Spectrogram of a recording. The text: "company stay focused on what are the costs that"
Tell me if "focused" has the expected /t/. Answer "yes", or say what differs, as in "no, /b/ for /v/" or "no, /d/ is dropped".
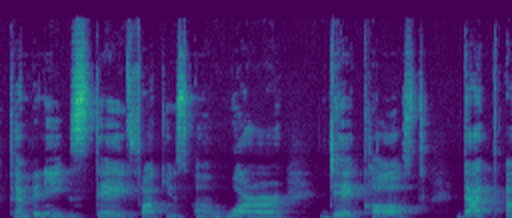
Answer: no, /t/ is dropped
